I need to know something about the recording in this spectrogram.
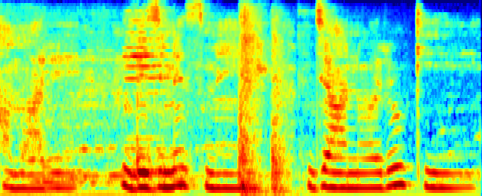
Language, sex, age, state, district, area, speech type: Hindi, female, 30-45, Uttar Pradesh, Lucknow, rural, spontaneous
